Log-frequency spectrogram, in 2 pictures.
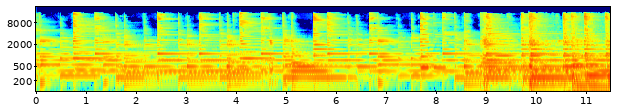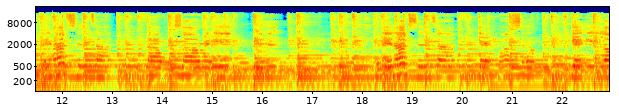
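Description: Solo acoustic guitar playing a song intro, picked chords ringing out. About ten seconds in, a man's voice begins singing over it and the guitar gets louder and fuller.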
